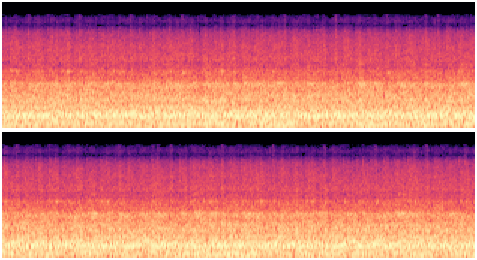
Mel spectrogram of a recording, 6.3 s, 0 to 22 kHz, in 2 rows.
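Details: Passenger diesel locomotive TEP70 0237 on post-repair running trials, GoPro in the diesel engine room: loud steady roar with even low throb, no knocks, rattles or squeals; running normally.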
